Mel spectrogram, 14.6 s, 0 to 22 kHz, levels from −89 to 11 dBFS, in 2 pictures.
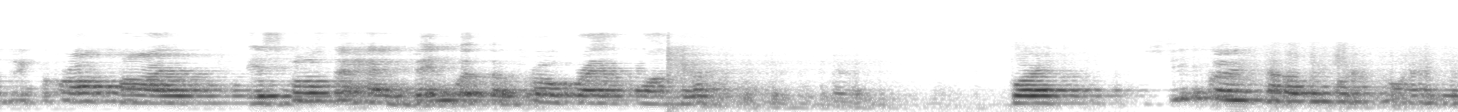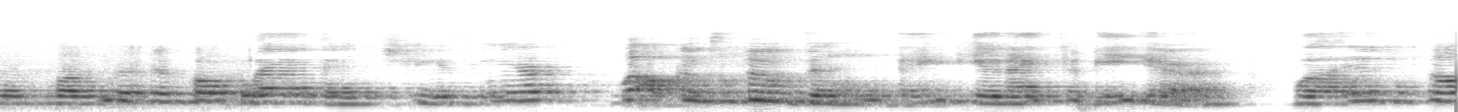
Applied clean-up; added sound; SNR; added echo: neural mask model DeepFilterNet 3.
